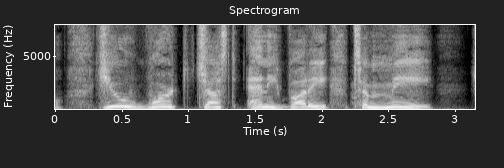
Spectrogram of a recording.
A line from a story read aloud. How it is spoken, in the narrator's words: she sobbed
